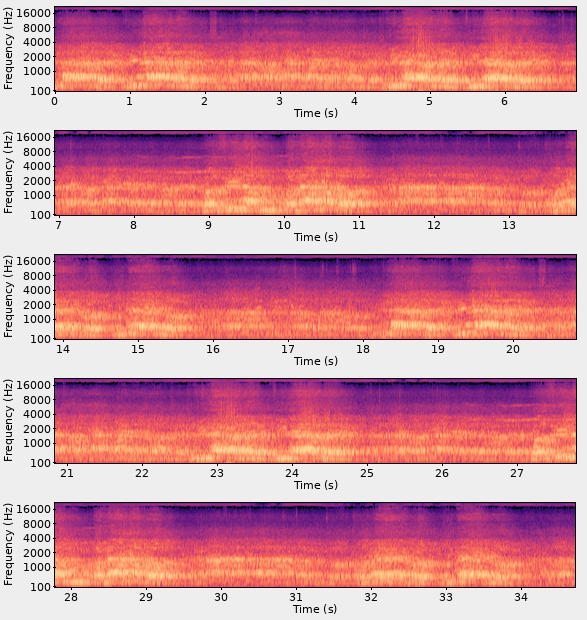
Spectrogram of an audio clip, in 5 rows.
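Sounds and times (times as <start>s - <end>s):
Olympiakos crowd shouting: 0.0s - 34.7s.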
